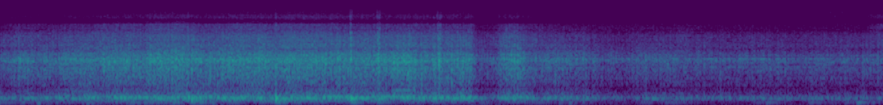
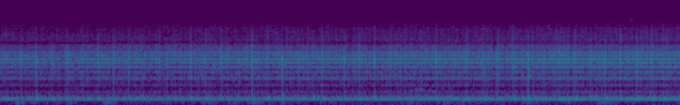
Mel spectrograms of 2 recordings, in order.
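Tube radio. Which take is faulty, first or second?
second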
